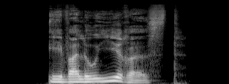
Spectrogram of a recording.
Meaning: second-person singular subjunctive I of evaluieren
- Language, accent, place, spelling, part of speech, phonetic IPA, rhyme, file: German, Germany, Berlin, evaluierest, verb, [evaluˈiːʁəst], -iːʁəst, De-evaluierest.ogg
